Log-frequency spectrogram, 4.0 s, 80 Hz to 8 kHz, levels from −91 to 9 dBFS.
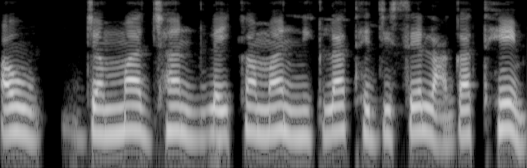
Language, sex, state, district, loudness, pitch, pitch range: Chhattisgarhi, female, Chhattisgarh, Jashpur, -17 LUFS, 210 Hz, 195-220 Hz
